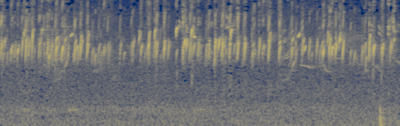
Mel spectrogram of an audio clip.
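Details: European goldfinch singing to stimulate other goldfinches: a rapid, continuous twittering of high, tinkling chirps and trills, with quick buzzy notes and brief liquid whistles woven through it, and no other sounds.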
